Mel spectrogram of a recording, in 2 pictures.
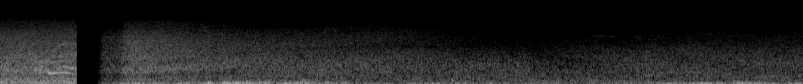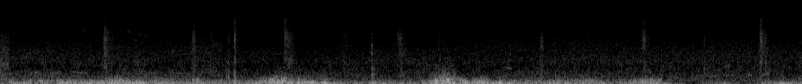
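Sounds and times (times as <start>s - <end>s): wind buffeting microphone: 2.0s - 14.8s
footsteps on snow: 8.9s - 16.0s.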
